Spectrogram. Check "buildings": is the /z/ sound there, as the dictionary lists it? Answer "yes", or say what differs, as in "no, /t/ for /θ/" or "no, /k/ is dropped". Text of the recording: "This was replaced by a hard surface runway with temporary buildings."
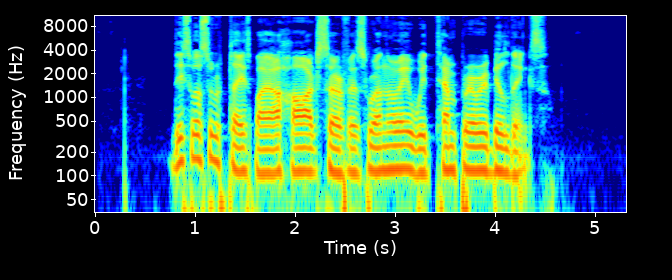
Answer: no, /s/ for /z/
